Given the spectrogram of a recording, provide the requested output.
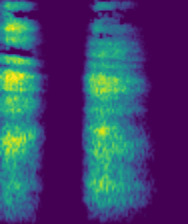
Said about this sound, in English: Yes, I'm yawning.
